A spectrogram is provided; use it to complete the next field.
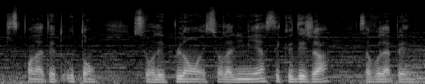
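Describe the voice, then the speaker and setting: A woman speaks at a very fast pace in a very deep, low voice. Her intonation stays fairly even, with music playing in the background. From France, of Comorian heritage. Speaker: singer. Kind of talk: interview answer. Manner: casual, hesitant.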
